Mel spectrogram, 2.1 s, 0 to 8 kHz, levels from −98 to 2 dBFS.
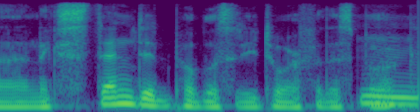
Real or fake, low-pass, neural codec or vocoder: real; 7.2 kHz; none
